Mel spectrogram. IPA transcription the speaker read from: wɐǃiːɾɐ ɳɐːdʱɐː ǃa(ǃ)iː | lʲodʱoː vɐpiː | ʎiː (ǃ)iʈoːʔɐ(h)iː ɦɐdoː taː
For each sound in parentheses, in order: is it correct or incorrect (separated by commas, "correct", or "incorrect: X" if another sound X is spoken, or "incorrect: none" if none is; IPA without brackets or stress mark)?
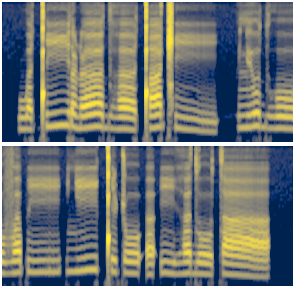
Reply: incorrect: ǁ, correct, incorrect: ʔ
